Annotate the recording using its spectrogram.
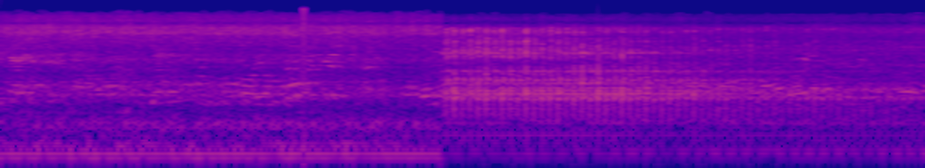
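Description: A low steady rumble, then from about halfway a tractor's diesel engine idling with a rapid, even chugging, under indistinct voices.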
